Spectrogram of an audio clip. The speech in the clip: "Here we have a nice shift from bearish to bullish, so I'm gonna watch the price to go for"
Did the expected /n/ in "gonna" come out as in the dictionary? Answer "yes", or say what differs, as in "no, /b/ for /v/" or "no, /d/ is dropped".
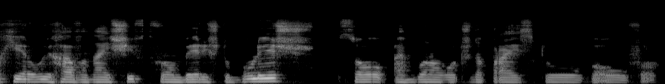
yes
